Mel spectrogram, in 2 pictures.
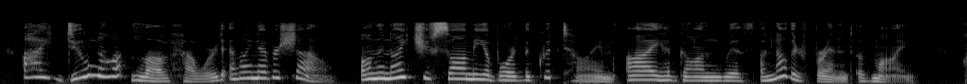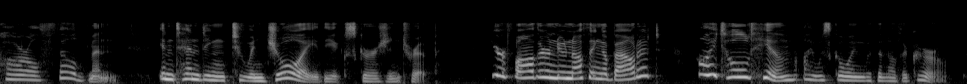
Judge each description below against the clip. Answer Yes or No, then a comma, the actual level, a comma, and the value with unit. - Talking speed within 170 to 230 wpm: No, average, 150 wpm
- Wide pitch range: Yes, wide, 9.0 semitones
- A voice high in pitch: Yes, high, 215 Hz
